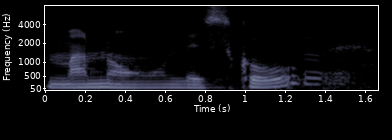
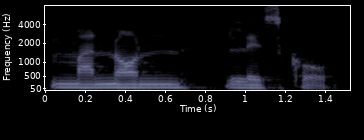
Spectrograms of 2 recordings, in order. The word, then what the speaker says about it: Manon Lescaut: Yes, it's usually pronounced originally actually French, Manon Lescaut, but because the title is written by Giacomo Puccini, one of like the most important Italian composers, especially of opera, you can also pronounce it Manon Lescaut, because when the name of her is sung, because it's Italian, the Italians don't do this French diphthong, Manon, but Manon.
